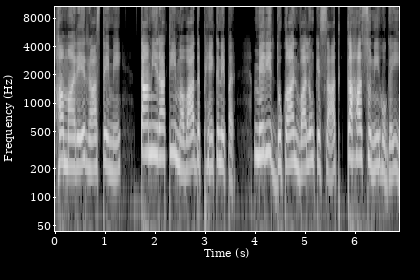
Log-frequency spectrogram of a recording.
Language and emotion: Urdu, angry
